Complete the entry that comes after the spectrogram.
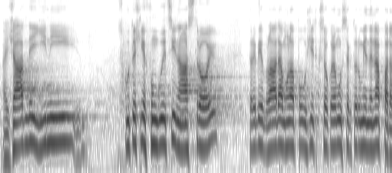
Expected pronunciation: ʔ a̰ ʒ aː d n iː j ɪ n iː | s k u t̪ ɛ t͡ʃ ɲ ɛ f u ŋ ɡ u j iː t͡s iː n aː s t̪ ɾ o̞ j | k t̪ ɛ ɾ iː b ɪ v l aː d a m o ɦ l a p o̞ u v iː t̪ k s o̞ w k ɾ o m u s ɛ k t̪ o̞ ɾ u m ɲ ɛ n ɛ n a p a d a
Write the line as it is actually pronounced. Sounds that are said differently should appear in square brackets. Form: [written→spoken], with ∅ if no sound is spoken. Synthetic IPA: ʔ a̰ ʒ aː d n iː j ɪ n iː | s k u t̪ ɛ t͡ʃ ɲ ɛ f u ŋ ɡ u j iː t͡s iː n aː s t̪ ɾ o̞ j | k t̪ ɛ ɾ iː b ɪ v l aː d a m o ɦ l a p o̞ u [v→ʒ] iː t̪ k s o̞ w k ɾ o m u s ɛ k t̪ o̞ ɾ u m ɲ ɛ n ɛ n a p a d a

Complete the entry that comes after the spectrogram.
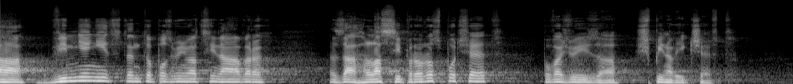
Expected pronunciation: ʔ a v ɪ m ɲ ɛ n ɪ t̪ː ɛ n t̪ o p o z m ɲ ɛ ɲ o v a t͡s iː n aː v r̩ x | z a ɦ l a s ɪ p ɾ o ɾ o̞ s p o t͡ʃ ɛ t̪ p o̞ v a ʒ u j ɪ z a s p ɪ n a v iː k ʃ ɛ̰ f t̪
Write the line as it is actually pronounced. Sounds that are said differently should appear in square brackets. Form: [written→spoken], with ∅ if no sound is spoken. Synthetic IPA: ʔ a v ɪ m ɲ ɛ [n→ɲ] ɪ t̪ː ɛ n t̪ o p o z m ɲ ɛ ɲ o v a t͡s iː n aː v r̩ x | z a ɦ l a s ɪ p ɾ o ɾ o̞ s p o t͡ʃ ɛ t̪ p o̞ v a ʒ u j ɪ z a [s→ʃ] p ɪ n a v iː k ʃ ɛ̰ f t̪

